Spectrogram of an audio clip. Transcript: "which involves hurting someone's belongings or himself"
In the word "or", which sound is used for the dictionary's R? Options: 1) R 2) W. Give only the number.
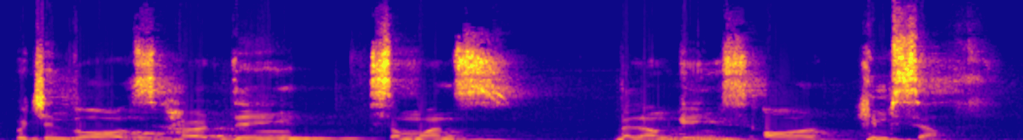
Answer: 1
